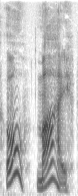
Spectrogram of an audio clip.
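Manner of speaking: a high shocked oh my; shocked gasp. Acted. Flora Bombach gasps behind her hand at a swear word. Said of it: "clapped a hand to her mouth".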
